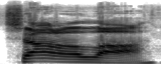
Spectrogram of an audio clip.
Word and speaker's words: inshallah: Inshallah. That's what it said. Inshallah. I guess the ayin is silent.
